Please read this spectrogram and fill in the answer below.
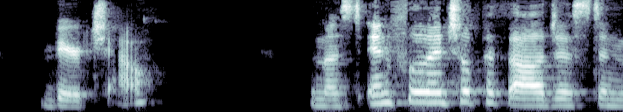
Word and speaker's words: Virchow: sure we all remember rudolph virgo which is apparently how you pronounce virchow the most influential pathologist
